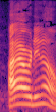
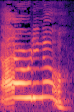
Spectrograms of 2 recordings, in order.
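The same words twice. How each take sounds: First: Said in the usual way. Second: "I already know" jumped far higher in a mock squeal; mocking know-it-all. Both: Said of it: "we're communicating to them".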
